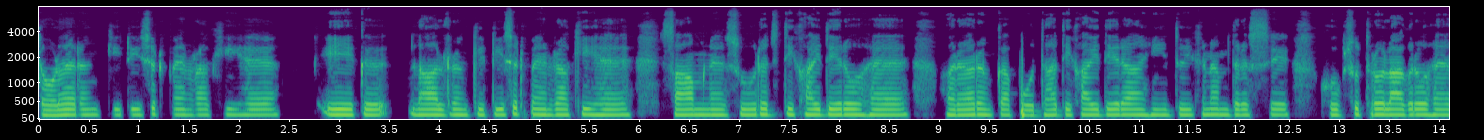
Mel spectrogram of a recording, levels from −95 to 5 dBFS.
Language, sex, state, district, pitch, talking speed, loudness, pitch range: Marwari, male, Rajasthan, Churu, 145 Hz, 165 wpm, -19 LUFS, 140-145 Hz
